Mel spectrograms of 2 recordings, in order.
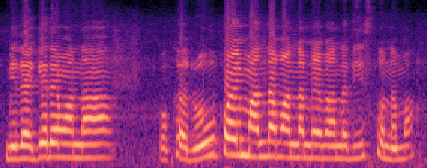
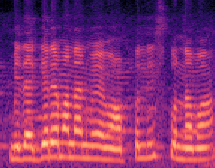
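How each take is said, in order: First: Louder, heated demand; indignant outburst; angry repeat. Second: Said in the usual way. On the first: Acted. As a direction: throw the question back at them, louder. Angry woman confronting creditors.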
